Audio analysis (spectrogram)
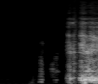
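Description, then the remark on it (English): A person growls a couple of short, low grunts, then bursts into a loud, sustained ogre roar, mimicking Shrek. “he let gives out an ogre roar.”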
